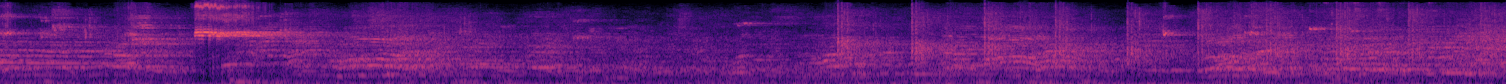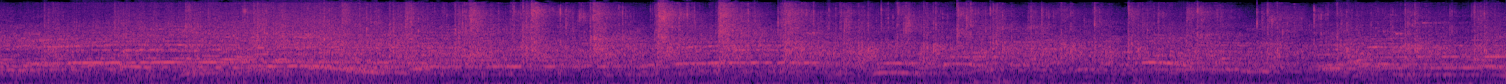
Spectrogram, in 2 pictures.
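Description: A crowd of spectators chatters in an echoing hall.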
